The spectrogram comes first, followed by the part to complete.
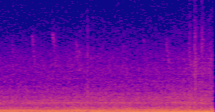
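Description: Steady low machine hum of running equipment inside a motorhome, one even pitch with faint overtones and no change.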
